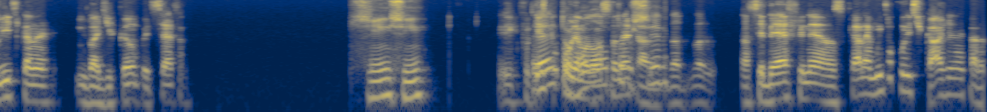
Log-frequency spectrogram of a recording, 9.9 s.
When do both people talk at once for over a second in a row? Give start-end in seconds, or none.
5.3-6.7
